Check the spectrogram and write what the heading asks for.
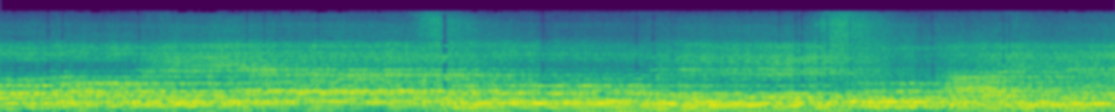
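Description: A choir singing a slow Christian hymn, with long held notes and chords.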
